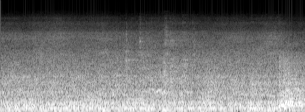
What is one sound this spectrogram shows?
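A large fish thuds as it is rolled over on a wet wooden board.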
